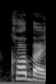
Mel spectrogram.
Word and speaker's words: Korba: Koba is spelled KORBA.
